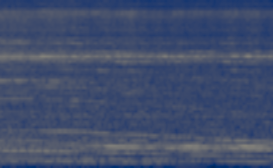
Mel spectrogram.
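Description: A steady, droning mechanical hum from an out-of-phase motor vibrating against a table, with a rattling, buzzing vibration, loud and continuous with slight wavering in pitch.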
